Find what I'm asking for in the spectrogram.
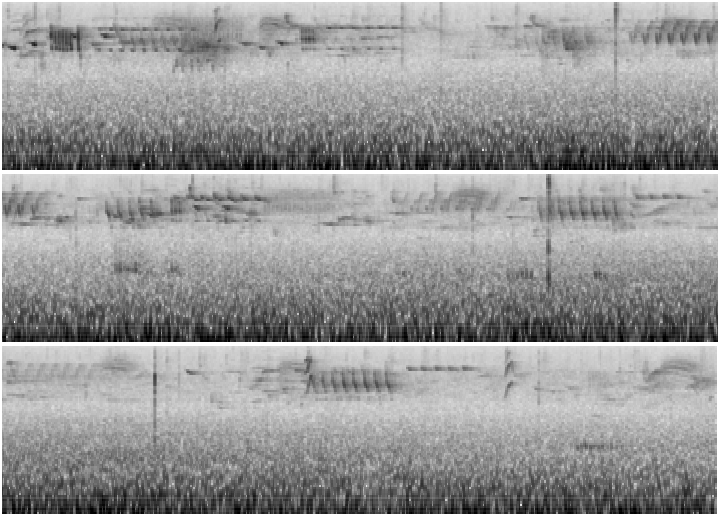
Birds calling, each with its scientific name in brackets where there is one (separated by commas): Iiwi (Drepanis coccinea), Warbling White-eye (Zosterops japonicus), Hawaii Amakihi (Chlorodrepanis virens), Omao (Myadestes obscurus), Apapane (Himatione sanguinea), Chinese Hwamei (Garrulax canorus), Hawaii Creeper (Loxops mana)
